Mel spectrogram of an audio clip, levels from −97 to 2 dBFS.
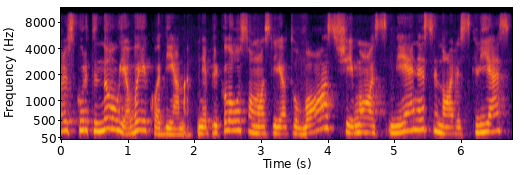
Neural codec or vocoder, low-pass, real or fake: vocoder, 22.05 kHz, 80 mel bands, WaveNeXt; 9.9 kHz; fake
